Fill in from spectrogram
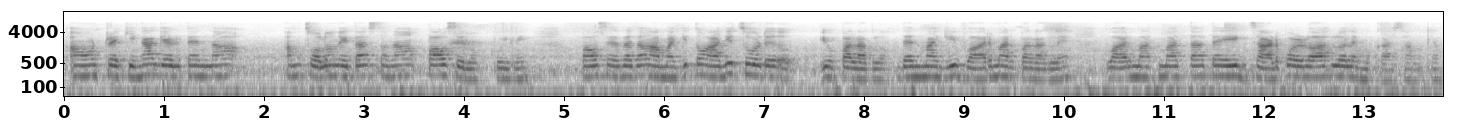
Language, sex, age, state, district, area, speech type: Goan Konkani, female, 18-30, Goa, Sanguem, rural, spontaneous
